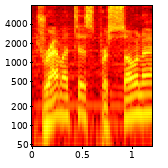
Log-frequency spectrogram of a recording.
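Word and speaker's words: dramatis personae: in the particular chapter as dramatist Persona I think it's pronounced which is more akin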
